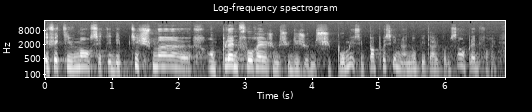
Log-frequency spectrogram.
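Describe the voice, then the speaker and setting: Somewhat breathy and dark, mellow in tone, the voice moves at a fairly quick pace with lively intonation and big swings in loudness. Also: woman, medium pitch for a woman. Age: 60s. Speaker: spiritual speaker, former psychiatric nurse. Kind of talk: talk to a group, personal story. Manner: hesitant, many fillers.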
